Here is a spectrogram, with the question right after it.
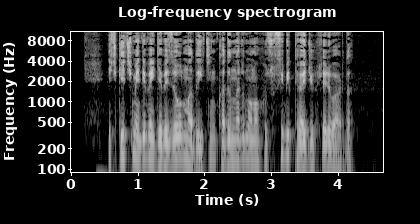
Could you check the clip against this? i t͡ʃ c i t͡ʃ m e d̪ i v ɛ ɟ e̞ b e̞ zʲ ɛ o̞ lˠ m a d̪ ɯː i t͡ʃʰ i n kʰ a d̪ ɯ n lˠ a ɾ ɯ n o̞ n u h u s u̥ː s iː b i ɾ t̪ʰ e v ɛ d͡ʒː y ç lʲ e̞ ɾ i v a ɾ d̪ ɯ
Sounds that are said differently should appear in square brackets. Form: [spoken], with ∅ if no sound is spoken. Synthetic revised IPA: i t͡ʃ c i t͡ʃ m e d̪ i v ɛ ɟ e̞ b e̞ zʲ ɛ o̞ lˠ m a d̪ ɯː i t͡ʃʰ i n kʰ a d̪ ɯ n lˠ a ɾ ɯ n o̞ n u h u s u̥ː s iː b i ɾ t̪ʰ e v ɛ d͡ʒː y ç lʲ e̞ ɾ i v a ɾ d̪ ɯ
